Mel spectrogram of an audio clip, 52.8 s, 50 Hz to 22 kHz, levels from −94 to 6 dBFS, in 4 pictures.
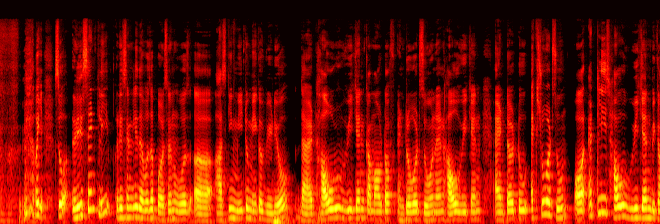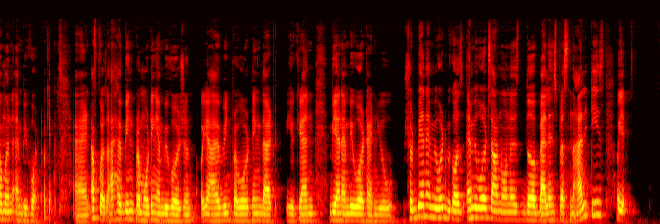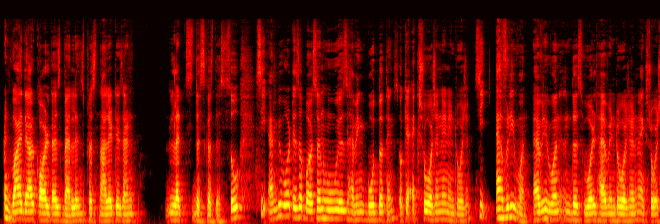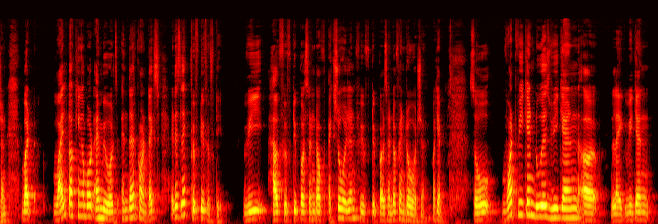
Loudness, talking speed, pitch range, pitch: -23 LUFS, 175 wpm, 125-165 Hz, 135 Hz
